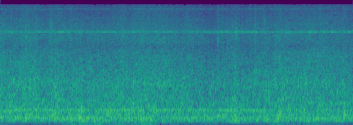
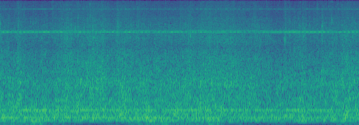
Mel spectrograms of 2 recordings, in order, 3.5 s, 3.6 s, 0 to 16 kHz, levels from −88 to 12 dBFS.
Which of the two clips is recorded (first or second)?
second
